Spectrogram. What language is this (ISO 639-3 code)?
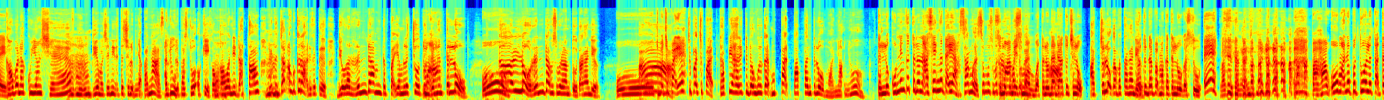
msa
